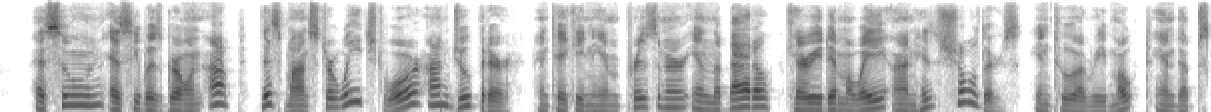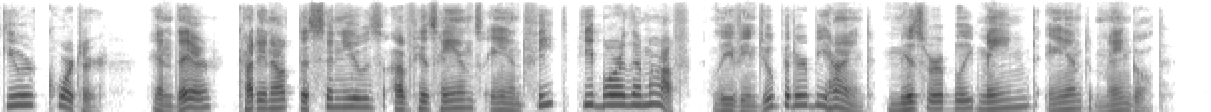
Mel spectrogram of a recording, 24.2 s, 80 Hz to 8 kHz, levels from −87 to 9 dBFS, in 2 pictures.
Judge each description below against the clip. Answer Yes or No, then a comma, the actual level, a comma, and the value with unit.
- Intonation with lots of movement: Yes, wide, 8.5 semitones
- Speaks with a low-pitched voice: No, medium, 150 Hz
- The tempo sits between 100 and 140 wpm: Yes, slow, 135 wpm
